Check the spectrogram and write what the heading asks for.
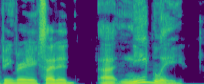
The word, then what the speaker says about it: Neagley: Uh talk speaking of nerds and not being very excited, uh Neagley I think it's Neely is are they silent G maybe?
